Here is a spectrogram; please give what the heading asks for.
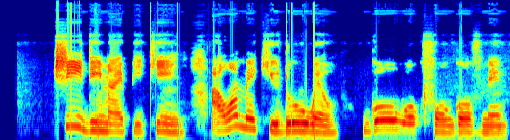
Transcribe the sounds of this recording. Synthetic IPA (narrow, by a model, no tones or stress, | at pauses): t͡ʃidimaɪpikʰĩna̰ɪwɔ̃mekʰjuduwɛl | ɡowɔkfɔɡɔvmɛ̃nt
